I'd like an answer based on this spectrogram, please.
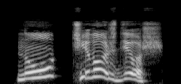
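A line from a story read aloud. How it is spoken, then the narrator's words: Shouting. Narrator (Russian): закричал Шоу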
